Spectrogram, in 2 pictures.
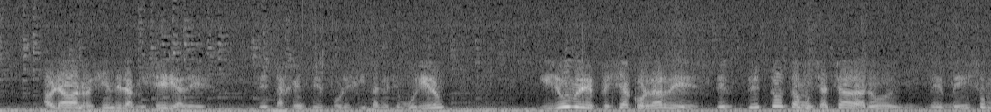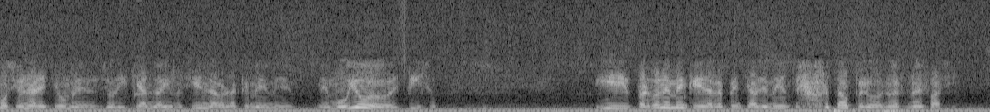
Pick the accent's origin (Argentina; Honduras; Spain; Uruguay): Uruguay; Yo también soy uruguayo, ¿no? Yo también soy uruguayo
